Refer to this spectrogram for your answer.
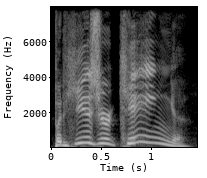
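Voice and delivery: high, lifted Pilate voice; voicing Pilate. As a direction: lift the voice high to quote Pilate. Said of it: "and he says".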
